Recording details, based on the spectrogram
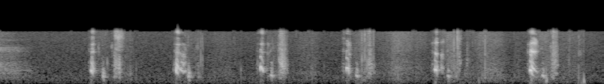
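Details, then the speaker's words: Person with a cold who keeps sneezing while trying to talk: six sneezes in a row, about one per second, each a sharp intake then explosive release; repeated sneezing. "I've got a cold cold so I'm seing oh this God all the time this is crap Al it's hard to stop for it makes me sneeze more makes me sneeze more"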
